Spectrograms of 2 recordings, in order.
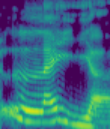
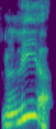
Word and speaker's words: Lia: A pronúncia é Leia, né? A pronúncia nossa em português é Leia. Mas se alguém diz lia, não está errado por uma questão da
